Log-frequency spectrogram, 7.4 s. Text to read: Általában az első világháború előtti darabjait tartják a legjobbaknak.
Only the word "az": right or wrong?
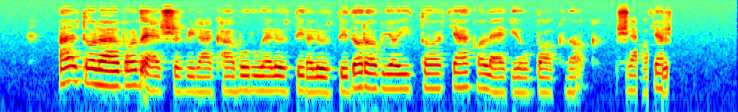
wrong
